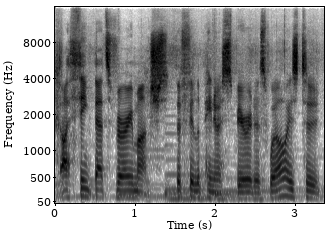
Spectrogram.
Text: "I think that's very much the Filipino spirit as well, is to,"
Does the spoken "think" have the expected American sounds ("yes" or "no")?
yes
